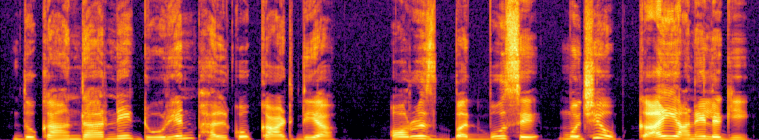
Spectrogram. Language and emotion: Hindi, disgusted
